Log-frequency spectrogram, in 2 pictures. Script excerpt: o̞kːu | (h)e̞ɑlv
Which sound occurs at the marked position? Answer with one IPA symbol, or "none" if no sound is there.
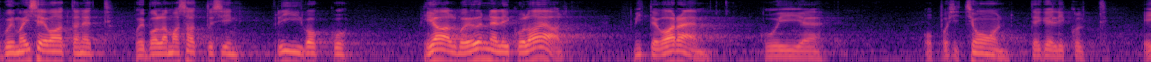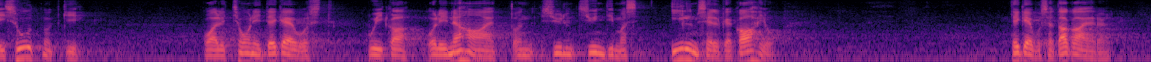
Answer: h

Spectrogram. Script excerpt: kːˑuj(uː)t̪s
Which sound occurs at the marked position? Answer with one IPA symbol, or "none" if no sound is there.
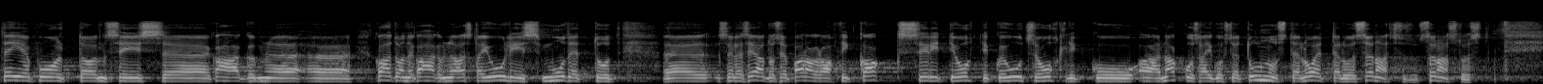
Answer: uː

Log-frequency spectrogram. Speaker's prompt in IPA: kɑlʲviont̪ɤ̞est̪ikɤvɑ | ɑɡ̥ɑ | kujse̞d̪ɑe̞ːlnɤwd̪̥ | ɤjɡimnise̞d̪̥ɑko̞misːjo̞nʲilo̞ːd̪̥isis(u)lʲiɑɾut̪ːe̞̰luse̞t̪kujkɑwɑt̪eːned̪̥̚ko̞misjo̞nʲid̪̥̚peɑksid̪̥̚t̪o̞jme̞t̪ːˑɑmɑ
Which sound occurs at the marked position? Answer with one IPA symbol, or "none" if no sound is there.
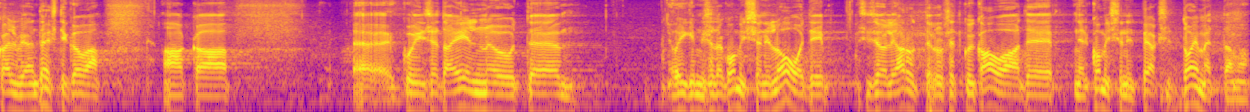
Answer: o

